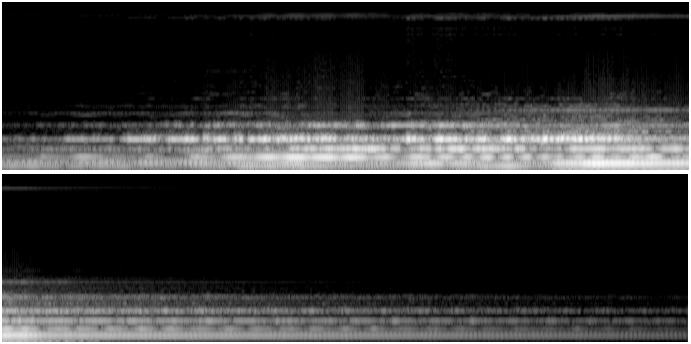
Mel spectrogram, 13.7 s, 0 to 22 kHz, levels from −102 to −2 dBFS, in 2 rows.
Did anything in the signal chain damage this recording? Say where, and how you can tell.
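Yes. Throughout, the level pumps and thins by around 15 dB as held sounds and tails sink: a noise suppressor was applied to music or sounds in call processing.

At 0.0–0.69 s, 0.9–1.25 s and 7.29–12.34 s, steady sound dips by about 6 dB: sound cut by the noise suppressor, which mistook it for noise.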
